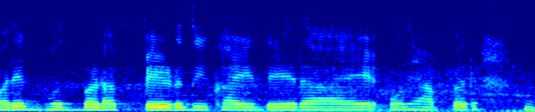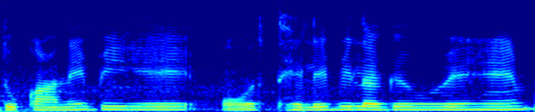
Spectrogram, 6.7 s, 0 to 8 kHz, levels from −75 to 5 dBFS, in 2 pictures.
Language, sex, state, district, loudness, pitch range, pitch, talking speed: Hindi, female, Bihar, Supaul, -29 LUFS, 195-210 Hz, 200 Hz, 190 wpm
